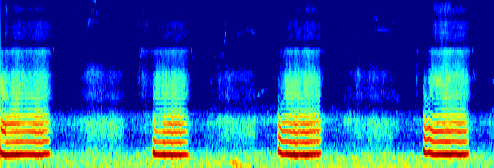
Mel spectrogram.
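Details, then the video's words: Sleeping pet cat snoring loudly: nasal, tonal breaths about a second long, each with a steady humming pitch, repeating roughly every two and a half seconds with quiet gaps between. "My Cat Snoring LOUDLY"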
